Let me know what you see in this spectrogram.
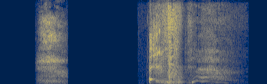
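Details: A sharp inward breath, a pause, then a loud explosive sneeze trailing into a voiced groan.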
